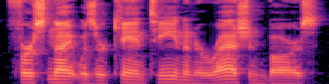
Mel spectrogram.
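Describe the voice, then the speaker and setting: A man's voice: lowish voice, fairly even intonation, moderate pace, close to an everyday voice. A man voicing a sardonic woman major leading a military squad, speaking drily. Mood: wry.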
